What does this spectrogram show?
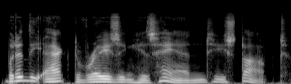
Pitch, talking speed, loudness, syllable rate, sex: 115 Hz, 205 wpm, -17 LUFS, 4.3 syllables/s, male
